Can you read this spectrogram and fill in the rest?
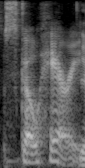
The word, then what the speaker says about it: Schoharie: This is the I-90 Schoharie Bridge Collapse of 1987, and Jay helpfully provided the pronunciation as Schoharie.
